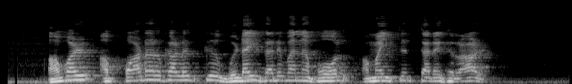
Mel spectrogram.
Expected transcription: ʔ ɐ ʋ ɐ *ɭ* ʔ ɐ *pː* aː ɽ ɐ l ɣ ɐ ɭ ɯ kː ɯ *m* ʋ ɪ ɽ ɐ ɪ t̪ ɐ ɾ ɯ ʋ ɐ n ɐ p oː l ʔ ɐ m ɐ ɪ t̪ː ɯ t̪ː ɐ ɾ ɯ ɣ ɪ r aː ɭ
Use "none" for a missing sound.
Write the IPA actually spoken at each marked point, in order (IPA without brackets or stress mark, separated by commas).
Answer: ɭ, pː, none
